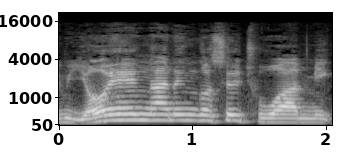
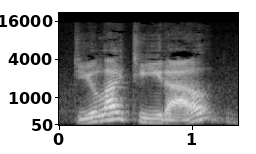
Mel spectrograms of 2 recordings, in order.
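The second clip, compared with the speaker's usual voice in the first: rising intonation at end. Showing a learner how to ask the question: rising intonation at the end. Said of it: "맨 뒤에를 올려야 돼요".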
